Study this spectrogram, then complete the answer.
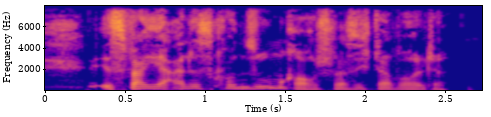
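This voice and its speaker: A woman's very deep, low voice, dark and mellow in tone, with lively intonation at a fairly quick pace. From Hannover, northern Germany. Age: 80s+. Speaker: author and YouTuber. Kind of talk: interview, life story.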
